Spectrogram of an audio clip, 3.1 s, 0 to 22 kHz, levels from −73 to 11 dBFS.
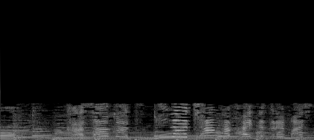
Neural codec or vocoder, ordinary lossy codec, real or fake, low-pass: vocoder, 44.1 kHz, 128 mel bands every 256 samples, BigVGAN v2; MP3, 24 kbps; fake; 7.2 kHz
